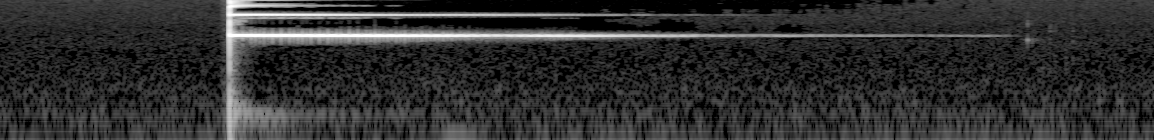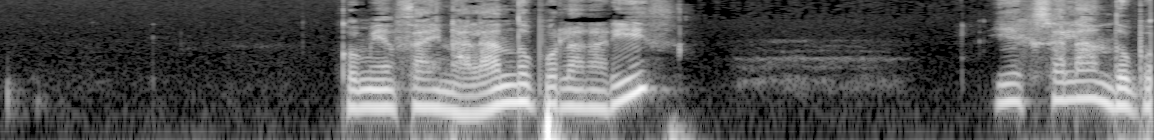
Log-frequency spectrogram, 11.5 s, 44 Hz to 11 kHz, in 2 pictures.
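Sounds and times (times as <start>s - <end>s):
small bell struck at the start of a guided meditation: 1.2s - 5.0s
speech: 7.5s - 9.2s, 10.8s - 11.5s.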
